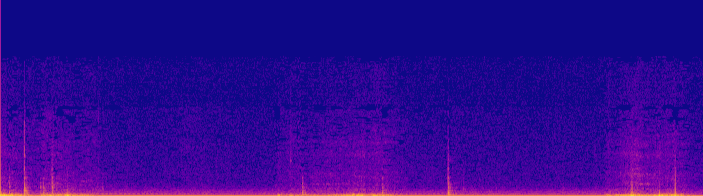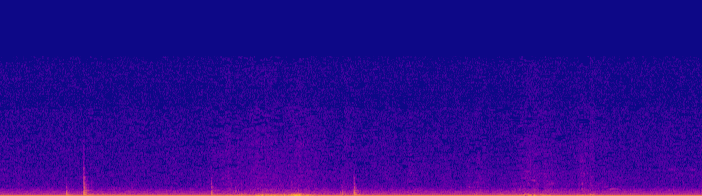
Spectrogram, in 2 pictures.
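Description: Steady low electrical hum from an outdoor sound setup, with low rumbling thumps about every two to three seconds.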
